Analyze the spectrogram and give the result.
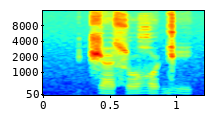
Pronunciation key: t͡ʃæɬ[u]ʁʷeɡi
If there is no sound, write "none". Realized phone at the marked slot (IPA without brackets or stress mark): o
